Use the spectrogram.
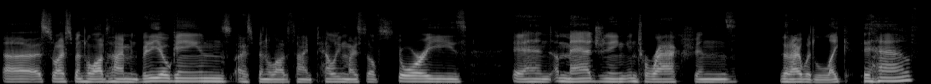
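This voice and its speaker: Male interviewer-author, mid-pitched smooth voice, dry sound, reflective and candid casual talk. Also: fairly even intonation, moderate pace, no echo. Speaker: author interviewing a cast member.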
